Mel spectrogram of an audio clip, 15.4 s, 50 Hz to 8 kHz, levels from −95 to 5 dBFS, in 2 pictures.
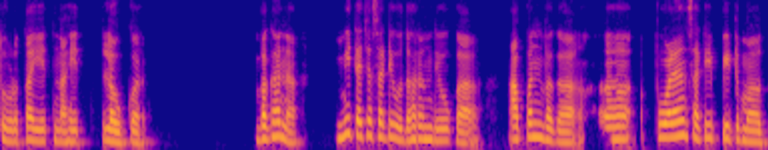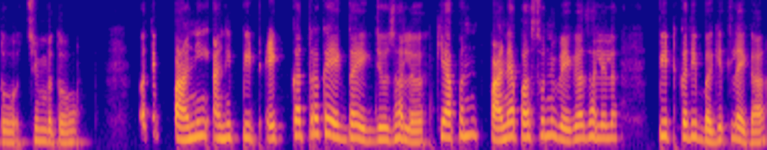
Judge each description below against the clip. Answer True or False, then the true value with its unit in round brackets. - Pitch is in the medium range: False (205 Hz)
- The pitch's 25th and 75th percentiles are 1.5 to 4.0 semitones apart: False (4.7 semitones)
